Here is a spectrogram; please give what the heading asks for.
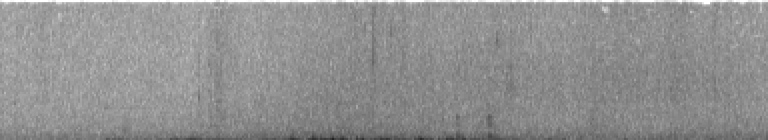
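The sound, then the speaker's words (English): Wind buffets a microphone in low, rumbling gusts that build to a heavier rush in the middle, then ease back into a steady breathy hiss. “Oh, I gotta talk to the wind. Stop. Stop. Just fucking stop.”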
